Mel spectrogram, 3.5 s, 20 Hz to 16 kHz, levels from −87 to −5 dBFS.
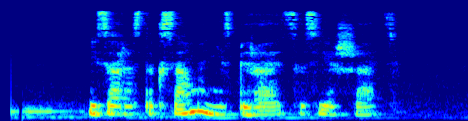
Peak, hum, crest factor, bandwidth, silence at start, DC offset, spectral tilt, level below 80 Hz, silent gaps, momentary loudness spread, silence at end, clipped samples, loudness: -20 dBFS; none; 18 dB; 11.5 kHz; 0.05 s; under 0.1%; -3 dB/octave; -88 dBFS; none; 19 LU; 0.55 s; under 0.1%; -36 LUFS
